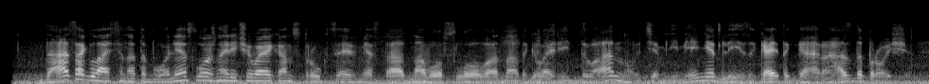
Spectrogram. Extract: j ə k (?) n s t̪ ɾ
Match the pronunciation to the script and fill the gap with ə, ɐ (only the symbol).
ɐ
